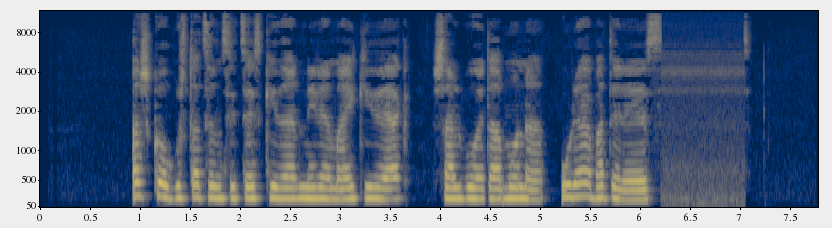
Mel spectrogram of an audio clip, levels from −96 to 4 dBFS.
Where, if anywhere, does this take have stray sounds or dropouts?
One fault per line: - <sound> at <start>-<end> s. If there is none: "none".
none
